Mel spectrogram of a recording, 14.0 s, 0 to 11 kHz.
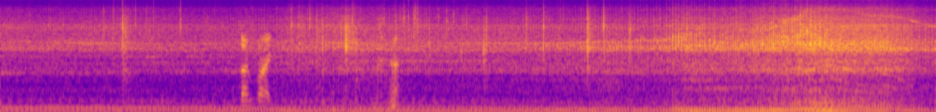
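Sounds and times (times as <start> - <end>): truck engine revving: 0.0 - 14.0.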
